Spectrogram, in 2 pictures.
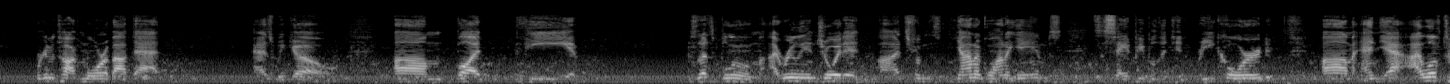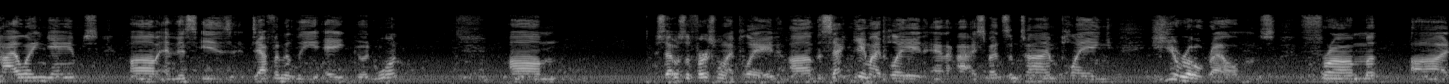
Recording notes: His ride home from Boston. PAXeast2019.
